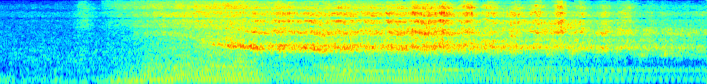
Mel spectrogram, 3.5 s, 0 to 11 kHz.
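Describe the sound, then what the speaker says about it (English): A 1974 Chevrolet Blazer truck launches hard at an autocross shootout, its V8 engine rising to a loud, sustained roar with tire squeal, close to the microphone. "David Carroll in the 74 Blazer versus Dustin Reed in the 72 C10 truck"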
